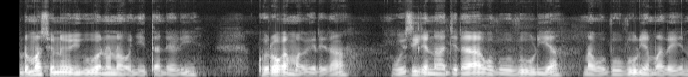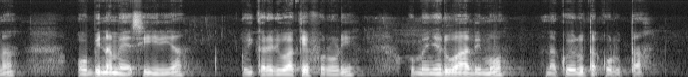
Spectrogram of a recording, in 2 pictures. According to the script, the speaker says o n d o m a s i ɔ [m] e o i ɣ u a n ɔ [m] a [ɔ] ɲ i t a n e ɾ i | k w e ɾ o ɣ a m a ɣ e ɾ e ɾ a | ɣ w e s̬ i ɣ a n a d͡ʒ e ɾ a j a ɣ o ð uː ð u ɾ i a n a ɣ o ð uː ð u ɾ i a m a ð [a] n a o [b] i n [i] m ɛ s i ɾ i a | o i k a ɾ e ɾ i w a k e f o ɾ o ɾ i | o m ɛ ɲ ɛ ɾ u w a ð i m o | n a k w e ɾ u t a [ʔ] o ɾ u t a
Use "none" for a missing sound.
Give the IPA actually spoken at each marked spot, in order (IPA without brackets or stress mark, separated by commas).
n, n, o, e, b, a, k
